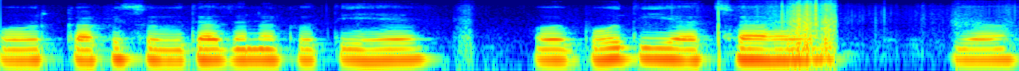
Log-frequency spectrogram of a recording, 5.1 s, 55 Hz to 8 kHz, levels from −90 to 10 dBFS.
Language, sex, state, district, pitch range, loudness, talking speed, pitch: Hindi, male, Chhattisgarh, Kabirdham, 125-130 Hz, -18 LUFS, 140 wpm, 130 Hz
